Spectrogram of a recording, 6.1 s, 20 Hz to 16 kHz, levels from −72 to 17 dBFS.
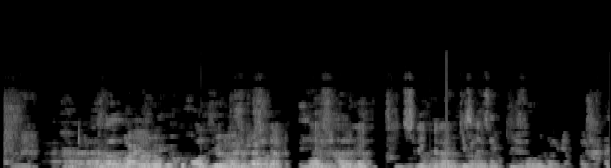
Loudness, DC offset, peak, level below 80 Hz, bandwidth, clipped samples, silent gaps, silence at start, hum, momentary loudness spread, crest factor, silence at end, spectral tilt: -15 LUFS; under 0.1%; 0 dBFS; -52 dBFS; 9.2 kHz; under 0.1%; none; 0.05 s; none; 15 LU; 16 dB; 0 s; -7 dB/octave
